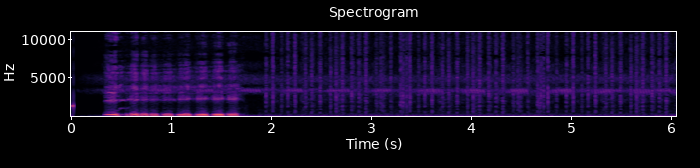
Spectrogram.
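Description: A quick run of about six short, pitched, voice-like syllables in the first second and a half, like a cartoon character chattering. After that comes a steady background of chirping crickets, a rapid even trill.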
